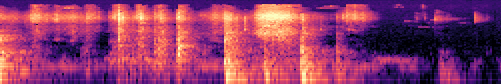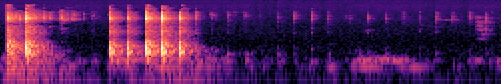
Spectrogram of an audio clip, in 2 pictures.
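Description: Faint handling of a plastic dishwasher-detergent powder bottle: a run of clicks and scrapes as its cap is worked open, then the powder pouring into the dishwasher's detergent dispenser cup with a light, fine pattering near the end.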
